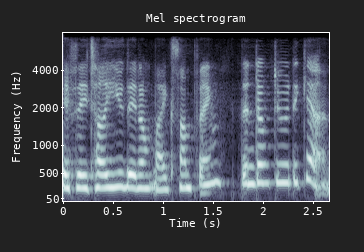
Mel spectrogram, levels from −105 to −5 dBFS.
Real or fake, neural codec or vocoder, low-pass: fake; vocoder, 44.1 kHz, 128 mel bands, Pupu-Vocoder; 7.2 kHz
